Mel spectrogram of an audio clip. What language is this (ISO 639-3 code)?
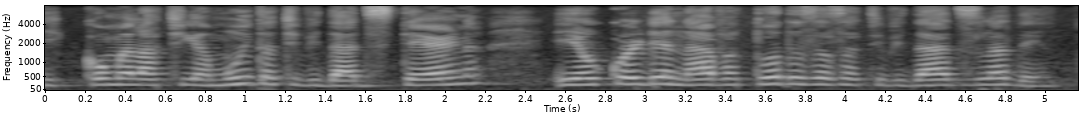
por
